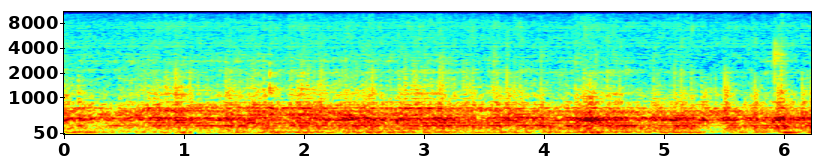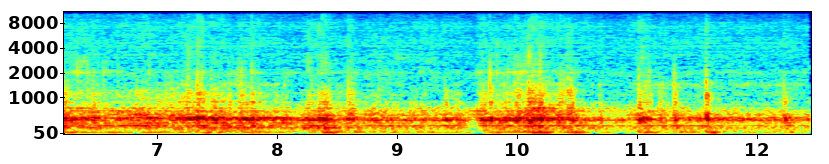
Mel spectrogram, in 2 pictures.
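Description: Amplified glass played with the mouth through a contact microphone: a steady droning tone with overtones, with scratchy scrapes and squeaks running through it.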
